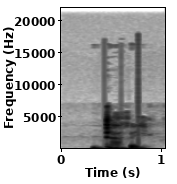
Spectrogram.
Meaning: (adjective) Somewhat mad or eccentric; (noun) 1. A daffodil 2. Gin
- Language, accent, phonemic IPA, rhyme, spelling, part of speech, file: English, Southern England, /ˈdæfi/, -æfi, daffy, adjective / noun, LL-Q1860 (eng)-daffy.wav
